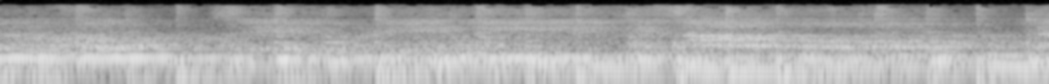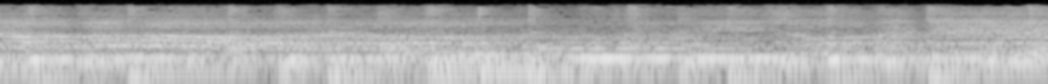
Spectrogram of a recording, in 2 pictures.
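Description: Girls' school choir singing together, the voices amplified through microphones on stands, with sustained notes that change every second or so and no break.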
